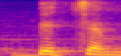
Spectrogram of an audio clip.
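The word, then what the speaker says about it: Betsem: Pour me suivre sur WhatsApp, vous cliquez mon nom, apôtre Betchem. Betchem s'écrit B-E-T-S-E-M.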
